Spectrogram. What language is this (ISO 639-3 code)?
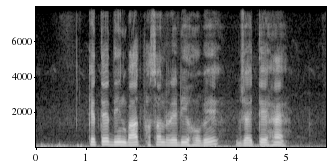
mag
